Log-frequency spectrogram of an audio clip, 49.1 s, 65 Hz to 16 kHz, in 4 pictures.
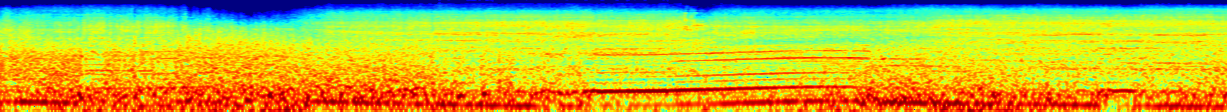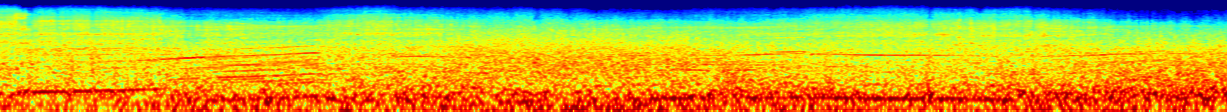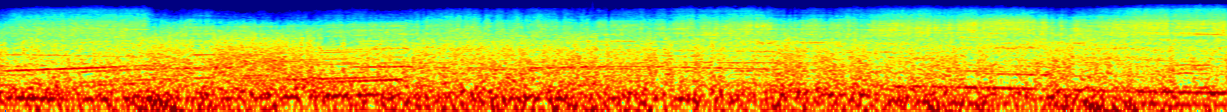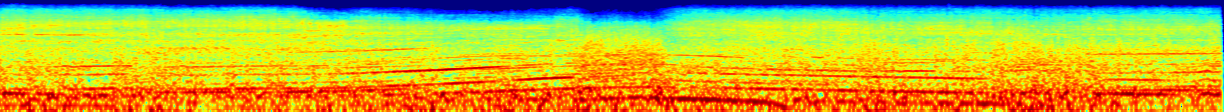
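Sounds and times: motorcycle engine revving: 0.0s - 49.0s.

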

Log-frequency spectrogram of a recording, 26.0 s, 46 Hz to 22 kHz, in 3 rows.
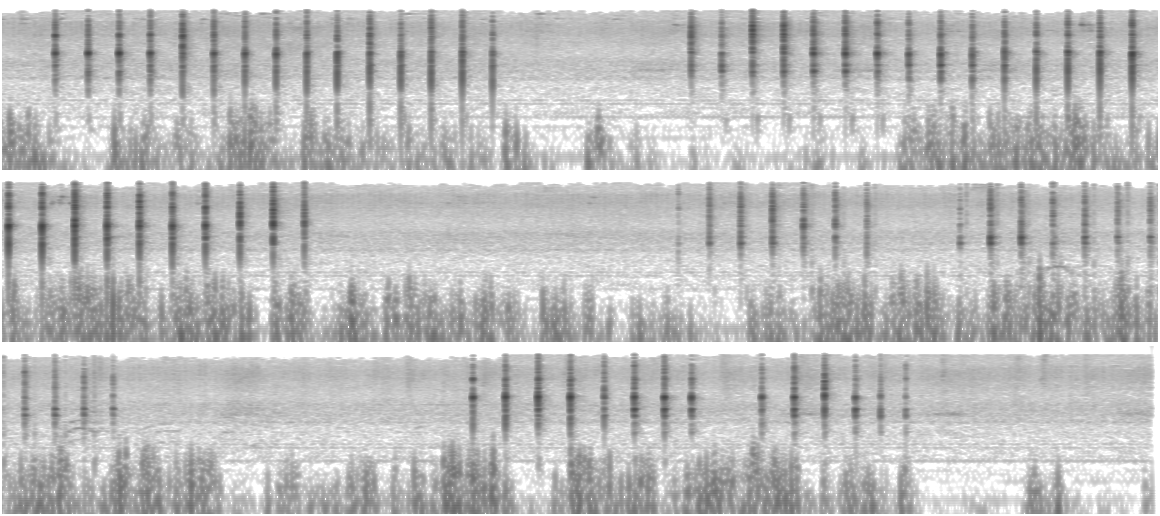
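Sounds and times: hammer tapping chisel into wood: 0.4s - 3.8s, 5.2s - 11.1s, 13.8s - 18.3s, 20.9s - 24.3s.

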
